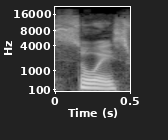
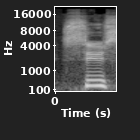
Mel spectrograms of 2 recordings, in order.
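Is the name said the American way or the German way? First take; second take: German; American. First: The name is said the German way, rhyming with voice. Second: The name is said the Anglicized American way. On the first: "the German pronunciation is Seuss, rhyming with voice" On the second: "Seuss is an Anglicized, Anglicized, excuse me, American version"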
